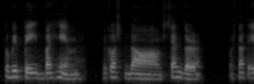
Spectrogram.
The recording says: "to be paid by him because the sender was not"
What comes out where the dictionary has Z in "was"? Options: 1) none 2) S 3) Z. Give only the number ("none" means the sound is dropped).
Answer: 2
